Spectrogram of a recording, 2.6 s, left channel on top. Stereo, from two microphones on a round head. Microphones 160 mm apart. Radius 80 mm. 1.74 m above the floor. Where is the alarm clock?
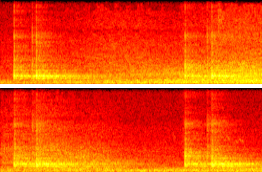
20° left (ahead or behind), 1.1 m.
